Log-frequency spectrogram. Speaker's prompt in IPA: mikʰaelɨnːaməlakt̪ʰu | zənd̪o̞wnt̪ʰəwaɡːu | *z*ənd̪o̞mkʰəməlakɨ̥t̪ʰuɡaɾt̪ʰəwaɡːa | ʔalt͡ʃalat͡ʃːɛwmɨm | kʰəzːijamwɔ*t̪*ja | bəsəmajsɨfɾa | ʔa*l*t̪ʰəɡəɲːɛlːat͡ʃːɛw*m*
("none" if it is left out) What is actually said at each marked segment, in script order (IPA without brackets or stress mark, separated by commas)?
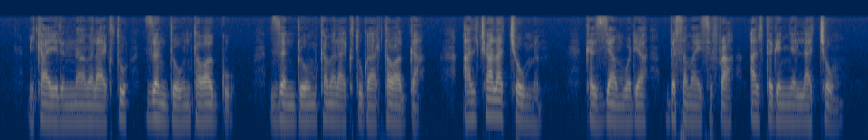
z, d̪, l, m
